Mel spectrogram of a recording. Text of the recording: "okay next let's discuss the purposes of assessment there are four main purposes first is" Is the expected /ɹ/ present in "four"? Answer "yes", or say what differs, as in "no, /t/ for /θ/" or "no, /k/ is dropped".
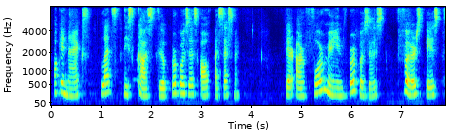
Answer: yes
